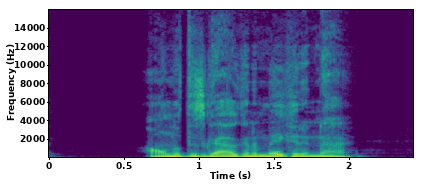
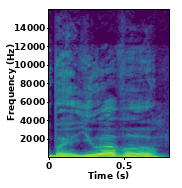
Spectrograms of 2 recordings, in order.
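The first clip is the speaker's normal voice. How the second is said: normal talking voice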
